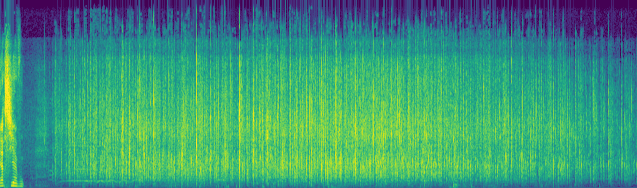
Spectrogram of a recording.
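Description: A small audience applauds.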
